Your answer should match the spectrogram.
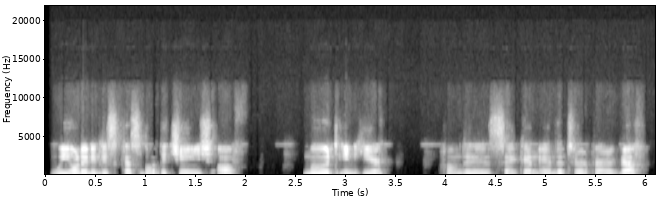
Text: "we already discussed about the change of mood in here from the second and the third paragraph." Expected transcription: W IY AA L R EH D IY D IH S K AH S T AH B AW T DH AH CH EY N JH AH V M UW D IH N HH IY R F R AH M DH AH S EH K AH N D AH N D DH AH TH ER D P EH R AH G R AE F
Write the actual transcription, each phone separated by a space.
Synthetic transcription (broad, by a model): W IY AA L R EH D IY D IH S K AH S AH B AW T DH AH CH EY N JH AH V M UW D IH N HH IY R F R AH M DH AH S EH K AH N D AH N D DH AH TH ER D P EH R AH G R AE F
